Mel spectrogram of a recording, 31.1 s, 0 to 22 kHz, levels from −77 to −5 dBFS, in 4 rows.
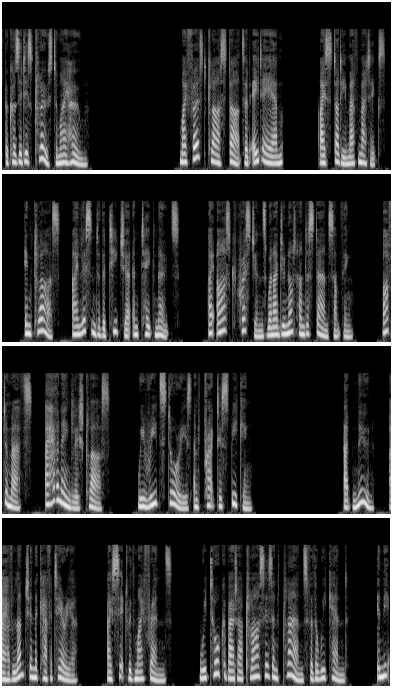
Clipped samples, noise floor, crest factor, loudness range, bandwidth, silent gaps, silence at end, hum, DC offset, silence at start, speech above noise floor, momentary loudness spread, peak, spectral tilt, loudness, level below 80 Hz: under 0.1%; under -90 dBFS; 18 dB; 3 LU; 11.5 kHz; none; 0.05 s; none; under 0.1%; 0.05 s; over 72 dB; 8 LU; -2 dBFS; -5 dB/octave; -19 LUFS; -62 dBFS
